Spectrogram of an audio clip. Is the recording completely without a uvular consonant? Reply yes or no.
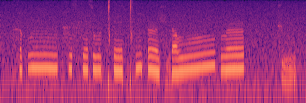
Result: yes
